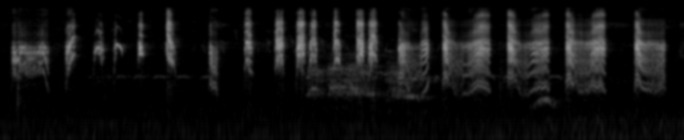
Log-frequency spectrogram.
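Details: Cendet (long-tailed shrike) recorded as a provocation to get other shrikes singing: steady, rhythmic run of rasping chattered notes mixed with whistles and a few lower sustained tones.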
